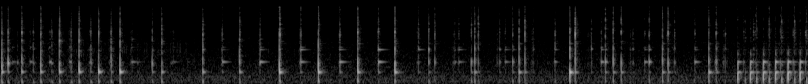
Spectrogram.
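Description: A measuring cup is tapped rapidly in a fast, uneven rhythm, giving dry, clicky, wood-block-like taps with a hollow tone around the mid-range and short bright edges. The taps die out almost instantly. A dense flurry of quicker taps closes the clip.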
